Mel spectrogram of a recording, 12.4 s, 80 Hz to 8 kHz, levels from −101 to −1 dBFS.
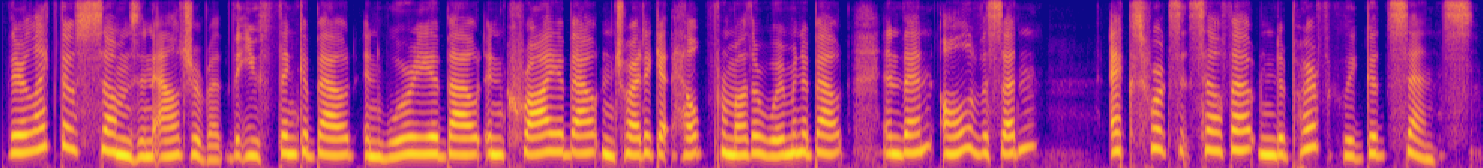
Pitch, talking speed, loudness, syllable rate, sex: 260 Hz, 195 wpm, -16 LUFS, 5.2 syllables/s, female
